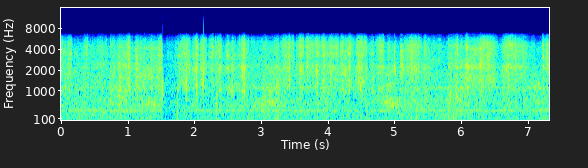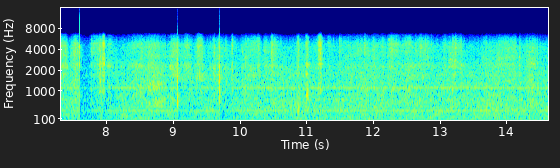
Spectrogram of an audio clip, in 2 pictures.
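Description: Paper towel scrubbing the inside of a plastic Rotor paintball loader lid, wiping burst paintball paint out of its crevices: a continuous scratchy rubbing with a few sharp clicks.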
